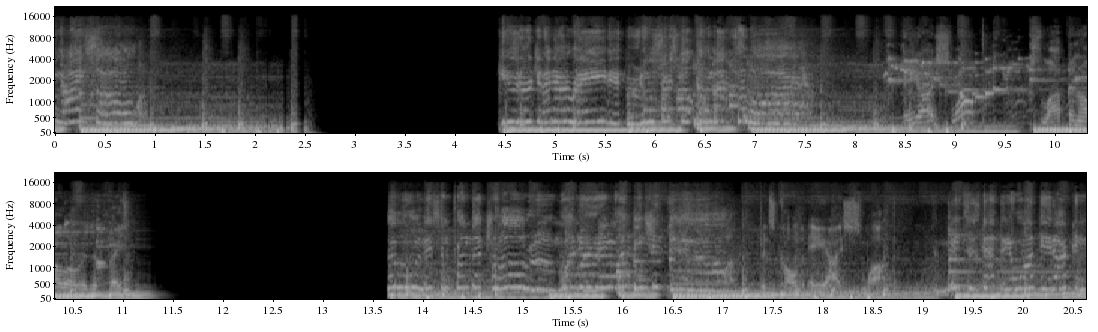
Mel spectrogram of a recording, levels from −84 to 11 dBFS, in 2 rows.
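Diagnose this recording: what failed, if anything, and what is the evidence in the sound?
From 2.11 to 2.51 s the sound turns choppy, with five short holes, the longest 77 ms, smoothed over by repeating the preceding audio. Together they cover about 44% of that span. This is repeated packet loss (robotic sound) at the network stage: packets arrive late or not at all, and the receiver's concealment patches each gap by extending the last waveform before the next gap hits, which produces the choppiness.

Right after, from 2.51 to 4.45 s, the audio gives way to a brief fading buzz and then about 1.75 s of silence. The same pattern returns from 11.16 to 13.67 s, with a somewhat longer buzz tail before about 2.17 s of silence. In both places the sound resumes further along, with the gap's content simply gone. This is most likely a long network dropout: the stream stopped arriving, concealment stretched the final sound until it decayed, and the receiver then played nothing until packets flowed again.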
